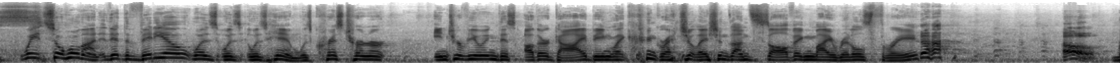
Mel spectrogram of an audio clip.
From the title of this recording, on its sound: LIVE at New York City Pinball Championships 2022!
